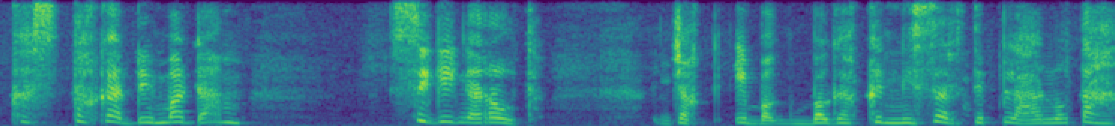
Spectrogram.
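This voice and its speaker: A woman's voice: high voice, unhurried, dry recording. An actress with an Ilocano accent playing an anxious, loyal female household helper in a radio drama. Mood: worried, deferential.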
